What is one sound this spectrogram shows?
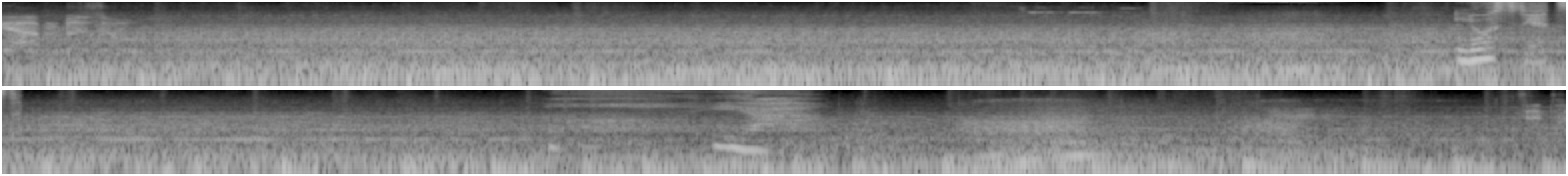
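Footsteps crunch softly on grass and leaves.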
